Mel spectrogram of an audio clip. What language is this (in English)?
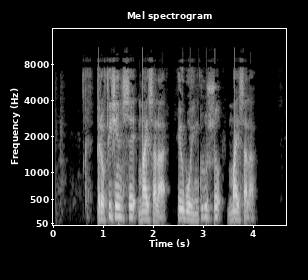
Galician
